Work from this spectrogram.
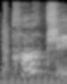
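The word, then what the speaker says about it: Circe: pronounce and i guess in ancient greek we would have pronounced it quirky but they could no one could decide whether it's cersei cersei and i like cersei so we're gonna stick with that i like it a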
